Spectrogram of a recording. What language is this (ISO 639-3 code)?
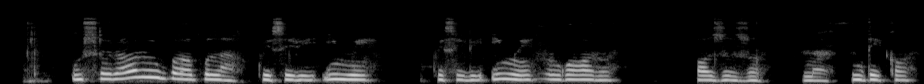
ibo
